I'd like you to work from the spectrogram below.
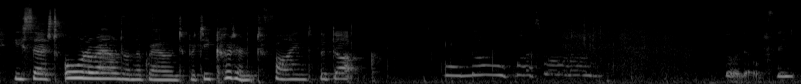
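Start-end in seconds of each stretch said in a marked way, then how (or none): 4.4-8.0 higher and much softer; gentle concerned coo; soft surprised coo. Real, not acted. Parent cooing over child's little feet.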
